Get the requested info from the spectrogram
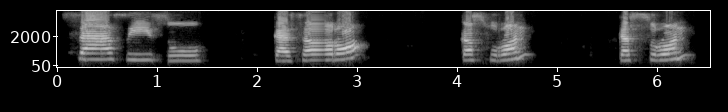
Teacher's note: سین کی آواز باریک اور سیٹی والی ہوتی ہے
